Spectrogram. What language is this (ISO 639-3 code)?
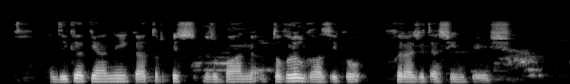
urd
